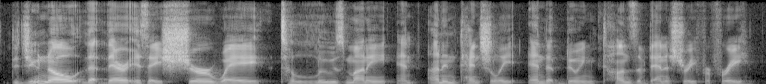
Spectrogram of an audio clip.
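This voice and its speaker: A man hosting a podcast in a conversational way, his voice scratchy from being under the weather. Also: low-pitched. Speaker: podcast host. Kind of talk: conversational solo podcast talk.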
